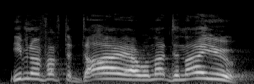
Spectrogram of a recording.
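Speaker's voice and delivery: loud, high vow; blind boast. Acted. Peter vowing to Jesus, loud and high. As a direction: swear it with fierce pride.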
